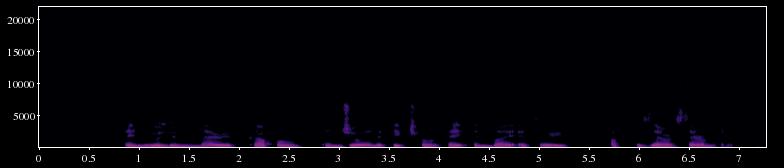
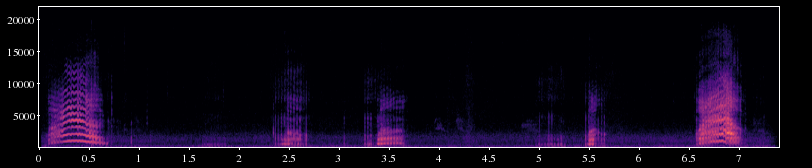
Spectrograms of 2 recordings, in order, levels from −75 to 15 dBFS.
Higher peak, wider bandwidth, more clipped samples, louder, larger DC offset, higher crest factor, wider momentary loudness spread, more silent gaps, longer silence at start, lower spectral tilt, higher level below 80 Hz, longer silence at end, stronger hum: second, -26 dBFS vs 0 dBFS; second, 10.5 kHz vs over 20 kHz; neither; second, -44 LUFS vs -22 LUFS; neither; second, 18 dB vs 28 dB; second, 11 LU vs 27 LU; first, 2.76-2.83 s, 5.49-5.70 s, 5.87-5.94 s vs none; first, 0.85 s vs 0.1 s; first, -7 dB/octave vs 0.5 dB/octave; second, -84 dBFS vs -68 dBFS; about the same, 0.35 s vs 0.35 s; neither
